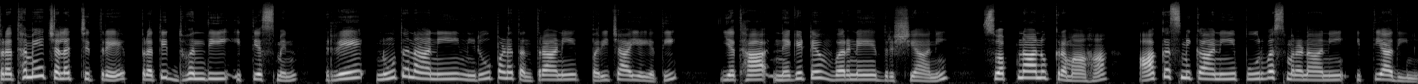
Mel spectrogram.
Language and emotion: Sanskrit, neutral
